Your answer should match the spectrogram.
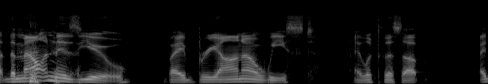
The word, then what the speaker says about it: Brianna Wiest: get this one right so it's brianna wiest is how she pronounces it anyway uh the mountain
